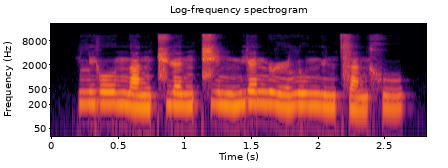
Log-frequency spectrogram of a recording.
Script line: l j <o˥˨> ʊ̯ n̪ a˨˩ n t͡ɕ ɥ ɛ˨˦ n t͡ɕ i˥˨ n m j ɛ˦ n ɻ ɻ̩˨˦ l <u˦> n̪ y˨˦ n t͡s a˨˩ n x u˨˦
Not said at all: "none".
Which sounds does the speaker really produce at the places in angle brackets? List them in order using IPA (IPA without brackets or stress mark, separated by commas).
o˦, u˦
